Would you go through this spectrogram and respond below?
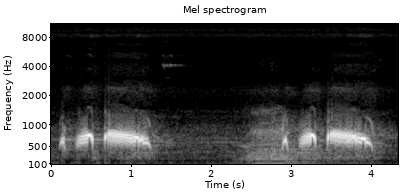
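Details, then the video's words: Lure recording of a spotted dove: two three-note cooing phrases, short, short, then a long soft hoot, separated by a faint low rumble. "Suara Pikat Burung Tekukur Gacor KUK 1"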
